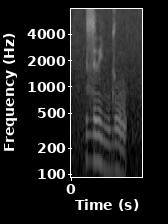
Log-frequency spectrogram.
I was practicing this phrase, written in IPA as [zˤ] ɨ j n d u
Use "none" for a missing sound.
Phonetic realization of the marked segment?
z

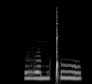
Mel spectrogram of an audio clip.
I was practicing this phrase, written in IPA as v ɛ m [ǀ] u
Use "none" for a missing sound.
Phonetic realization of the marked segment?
ǃ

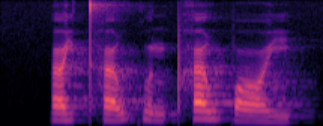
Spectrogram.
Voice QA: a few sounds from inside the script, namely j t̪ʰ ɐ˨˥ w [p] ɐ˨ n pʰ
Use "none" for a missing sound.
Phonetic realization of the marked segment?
kʷ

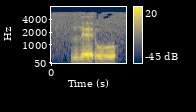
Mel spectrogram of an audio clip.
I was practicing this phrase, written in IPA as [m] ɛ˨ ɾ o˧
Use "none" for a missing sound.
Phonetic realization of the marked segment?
n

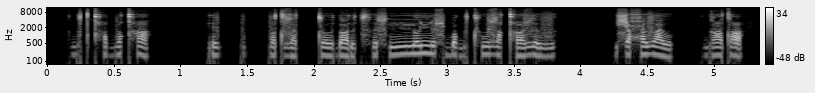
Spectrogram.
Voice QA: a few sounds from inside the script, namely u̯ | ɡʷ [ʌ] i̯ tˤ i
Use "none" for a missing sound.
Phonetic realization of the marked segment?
ʌ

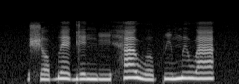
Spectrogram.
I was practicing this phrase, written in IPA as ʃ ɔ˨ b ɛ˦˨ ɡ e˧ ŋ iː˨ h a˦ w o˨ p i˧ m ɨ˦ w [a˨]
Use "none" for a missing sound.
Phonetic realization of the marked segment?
a˦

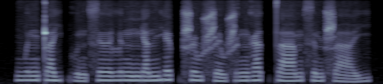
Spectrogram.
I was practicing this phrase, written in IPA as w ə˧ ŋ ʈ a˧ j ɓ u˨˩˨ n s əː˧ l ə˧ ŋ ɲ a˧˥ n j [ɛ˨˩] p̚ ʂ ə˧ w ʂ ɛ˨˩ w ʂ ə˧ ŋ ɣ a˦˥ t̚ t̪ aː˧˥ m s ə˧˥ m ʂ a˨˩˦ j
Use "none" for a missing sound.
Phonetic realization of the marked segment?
ɛ˦˥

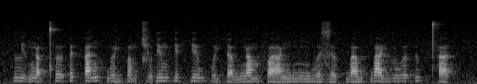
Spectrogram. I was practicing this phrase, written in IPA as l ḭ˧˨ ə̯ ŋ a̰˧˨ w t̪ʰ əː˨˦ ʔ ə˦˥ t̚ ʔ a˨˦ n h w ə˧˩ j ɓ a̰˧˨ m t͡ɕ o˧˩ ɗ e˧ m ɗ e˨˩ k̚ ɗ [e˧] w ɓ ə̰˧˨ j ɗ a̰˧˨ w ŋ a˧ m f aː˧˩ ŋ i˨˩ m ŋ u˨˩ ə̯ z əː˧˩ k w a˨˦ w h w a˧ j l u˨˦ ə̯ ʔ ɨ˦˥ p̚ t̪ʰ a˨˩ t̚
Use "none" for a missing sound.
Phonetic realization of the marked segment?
e˧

